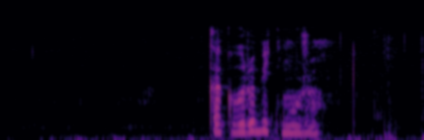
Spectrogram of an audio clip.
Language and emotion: Russian, neutral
